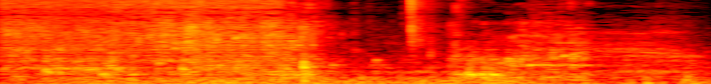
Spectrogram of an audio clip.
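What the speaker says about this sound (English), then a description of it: "let's rinse off properly." Water runs steadily from a tap while a razor is rinsed after a shave, a loud, close gush that cuts off midway and leaves faint drips and clatter.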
